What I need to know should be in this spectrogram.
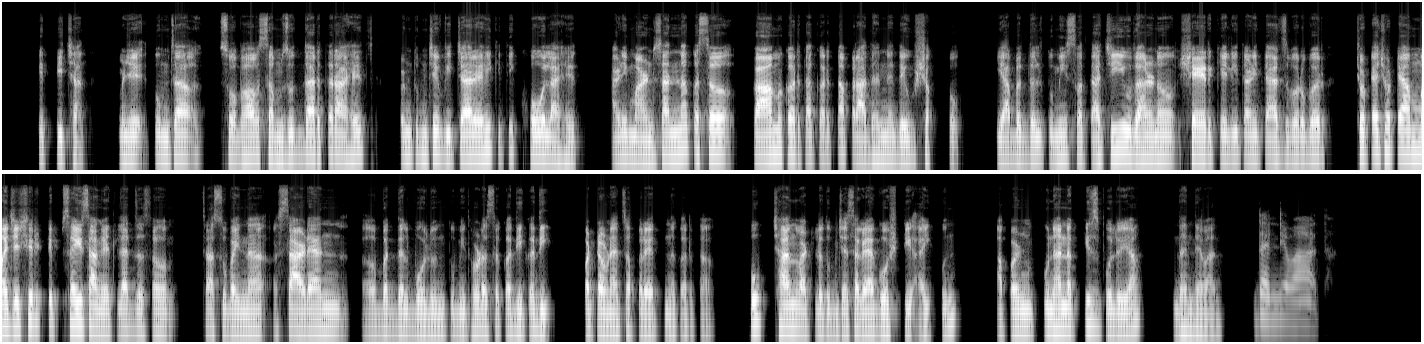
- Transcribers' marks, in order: none
- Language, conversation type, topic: Marathi, podcast, काम आणि घरातील ताळमेळ कसा राखता?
